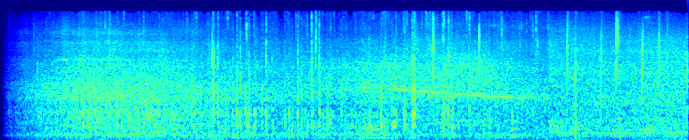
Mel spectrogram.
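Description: Street ambience: a steady hum of traffic, fading in at the start, with scattered sharp clicks and a faint falling whine about midway.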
